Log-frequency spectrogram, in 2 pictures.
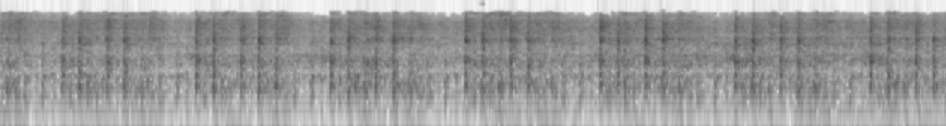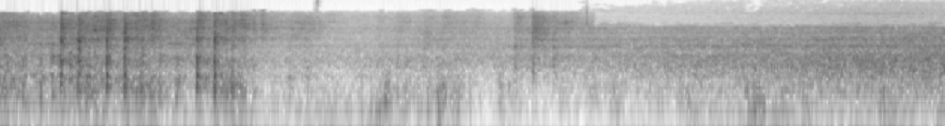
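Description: Passenger train of ICF coaches passing close by at speed, the wheels clattering over the rail joints in a dense, rapid clickety-clack. About eight seconds in the last coach goes by and the sound drops suddenly to a fainter rumble of the train moving away.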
